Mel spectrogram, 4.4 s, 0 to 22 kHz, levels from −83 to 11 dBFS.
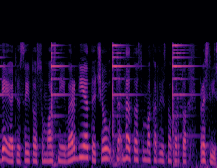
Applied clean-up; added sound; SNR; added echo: none; Hammer / Chink, clink; 3 dB; none.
